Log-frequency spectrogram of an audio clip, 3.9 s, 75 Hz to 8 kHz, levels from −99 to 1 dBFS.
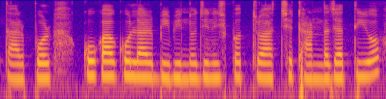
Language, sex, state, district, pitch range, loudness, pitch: Bengali, female, Tripura, West Tripura, 205-220 Hz, -20 LUFS, 205 Hz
